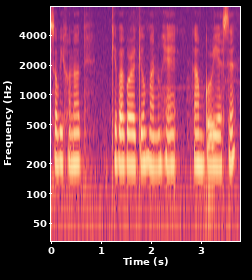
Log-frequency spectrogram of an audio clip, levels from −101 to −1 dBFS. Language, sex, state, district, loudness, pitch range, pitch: Assamese, female, Assam, Kamrup Metropolitan, -15 LUFS, 195-205 Hz, 200 Hz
